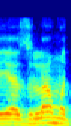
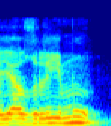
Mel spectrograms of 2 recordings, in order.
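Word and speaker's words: يَظْلِمُ: Yang benar bukan zalama yazlamu tapi dolama yazlimu.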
